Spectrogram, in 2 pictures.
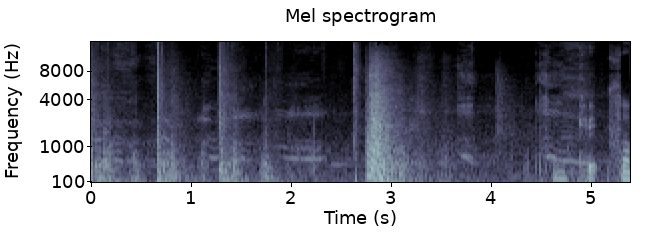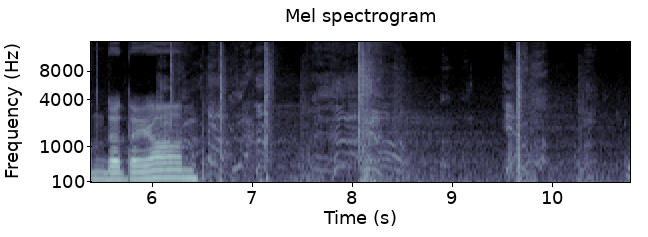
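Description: Heavy blows and bodies thud onto a wrestling mat.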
